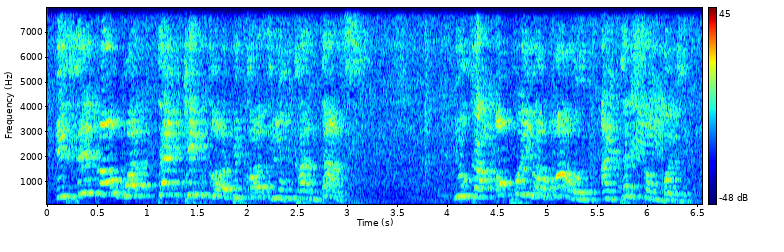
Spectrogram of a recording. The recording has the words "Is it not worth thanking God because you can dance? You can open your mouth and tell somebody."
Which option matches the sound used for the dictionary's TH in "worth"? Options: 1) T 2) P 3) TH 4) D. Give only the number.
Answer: 1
